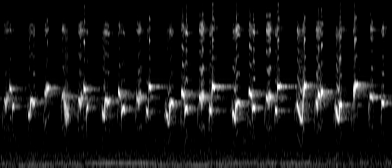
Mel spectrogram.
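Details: Lively sooty-headed bulbul (trucukan) in long ropel song, played as a lure for other songbirds; quick repeated bubbly whistles, about three a second, pitch hopping up and down in short phrases, with a faint low hum underneath.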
